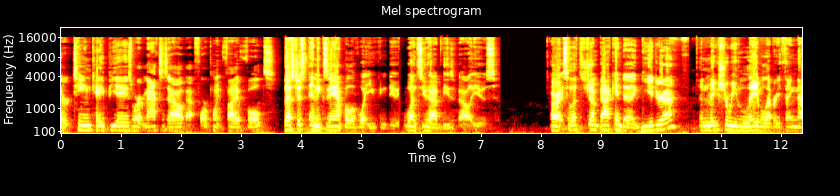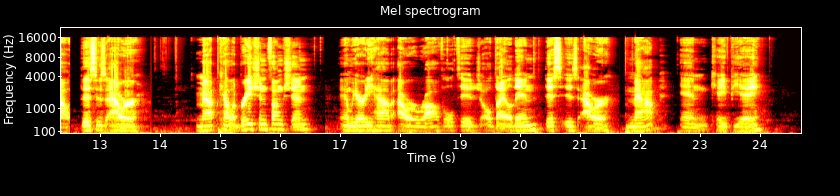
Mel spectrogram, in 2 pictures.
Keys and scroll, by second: 6.6 ctrl+z, 8.5-9.2 scroll, 11.0-12.5 scroll, 12.5 l, 13.6-14.9 typing, 20.1 l, 21.4-24.0 typing.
